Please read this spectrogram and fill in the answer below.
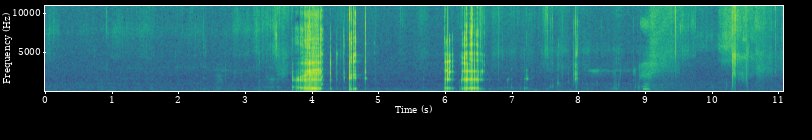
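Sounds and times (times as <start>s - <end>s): woman burping: 3.7s - 4.8s, 6.0s - 6.6s.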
